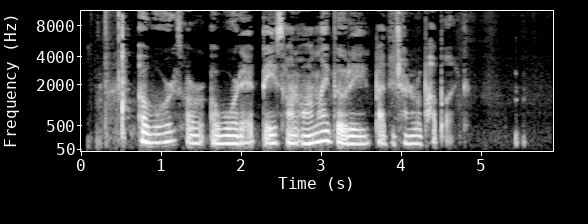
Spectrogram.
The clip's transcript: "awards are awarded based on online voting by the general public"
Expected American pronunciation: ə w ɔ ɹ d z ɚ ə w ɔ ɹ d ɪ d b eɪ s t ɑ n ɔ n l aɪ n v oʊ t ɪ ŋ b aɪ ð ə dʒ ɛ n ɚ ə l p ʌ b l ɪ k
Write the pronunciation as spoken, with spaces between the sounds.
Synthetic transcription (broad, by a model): ə w ɔ ɹ d z ɚ ə w ɔ ɹ d ɪ d b eɪ s t n ɔ n l aɪ n v oʊ t ɪ ŋ b aɪ ð ə dʒ ɛ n ɚ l p ʌ b l ɪ k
